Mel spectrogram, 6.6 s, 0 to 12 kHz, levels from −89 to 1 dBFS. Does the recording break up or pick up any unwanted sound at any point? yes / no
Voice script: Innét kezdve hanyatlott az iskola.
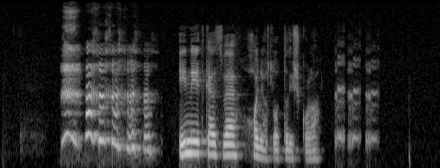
yes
